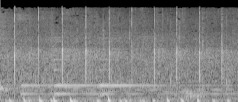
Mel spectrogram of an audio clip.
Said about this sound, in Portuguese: Você pode dar uma linda salva de palmas para Jesus?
